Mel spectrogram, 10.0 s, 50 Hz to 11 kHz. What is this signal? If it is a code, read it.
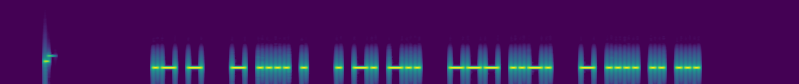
Morse code, heard as a keyed tone, about 22 wpm, 700 Hz. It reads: AT THE END OF THIS
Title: Sets of 5 Words 22wpm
